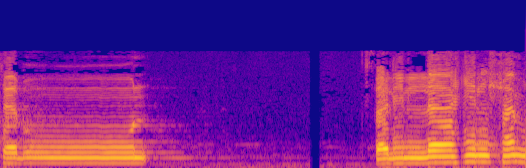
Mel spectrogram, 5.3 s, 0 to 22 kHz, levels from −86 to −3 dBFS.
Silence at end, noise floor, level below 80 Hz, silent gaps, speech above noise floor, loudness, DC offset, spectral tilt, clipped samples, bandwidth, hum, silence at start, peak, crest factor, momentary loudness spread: 0 s; -46 dBFS; -48 dBFS; 3.13-3.17 s; 31 dB; -16 LUFS; under 0.1%; -6 dB/octave; under 0.1%; 6.6 kHz; none; 0 s; -2 dBFS; 16 dB; 8 LU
